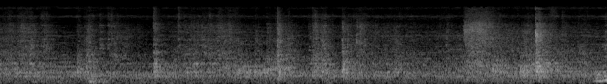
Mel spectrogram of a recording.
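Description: Toy Dyson Ball upright vacuum cleaner with working suction, its small motor running with a steady whirring hiss as it is pushed over carpet, with a few light plastic clicks and rattles.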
